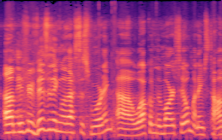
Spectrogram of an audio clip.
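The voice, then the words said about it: Congested, stuffy-sounding voice. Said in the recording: “if I sound like my face is full of stuff, it's because it is”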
